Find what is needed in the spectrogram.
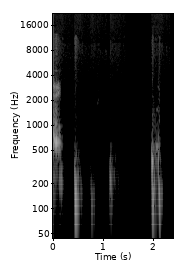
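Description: A few short, soft, low thumps at irregular spacing, with dead silence between them, picked up through a video-call microphone.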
